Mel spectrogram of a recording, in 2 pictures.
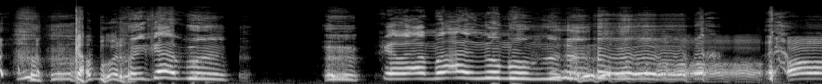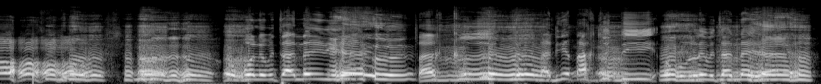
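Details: Adult man born in 1987 with severe cerebral palsy from birth, attributed to a birth injury during a breech delivery; unable to walk until about age 9; able to speak but not clearly; dysarthria (cerebral palsy).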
